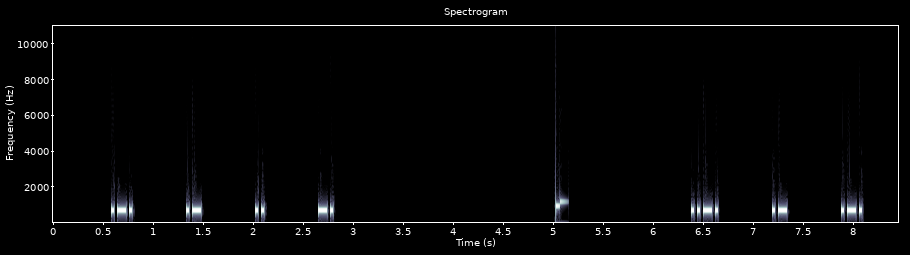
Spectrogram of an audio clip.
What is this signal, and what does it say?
Morse code, heard as a keyed tone, about 40 wpm, spaced as for 14 wpm, 690 Hz. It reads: RAIN FAR
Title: 6x Character Spacing - Top 500 Words - 40wpm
